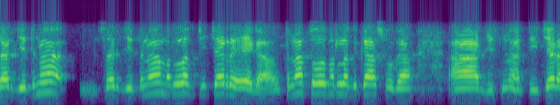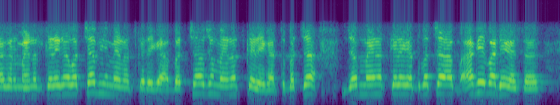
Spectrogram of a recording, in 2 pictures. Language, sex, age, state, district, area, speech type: Hindi, male, 30-45, Bihar, Darbhanga, rural, conversation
